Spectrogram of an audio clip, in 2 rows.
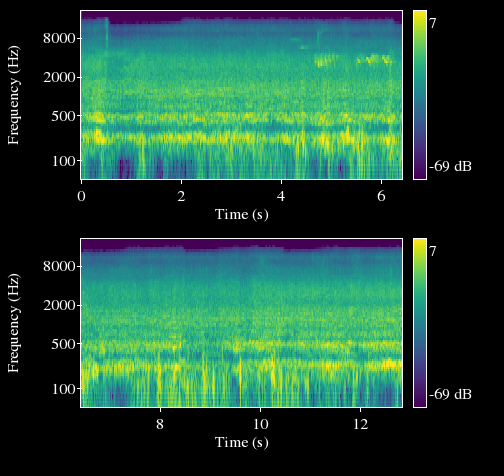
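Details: Many honey bees in flight around the hive entrance, recorded with a GoPro Hero 7 Black under a foot away on a sunny February day; steady droning buzz with short high bird chirps partway through.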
